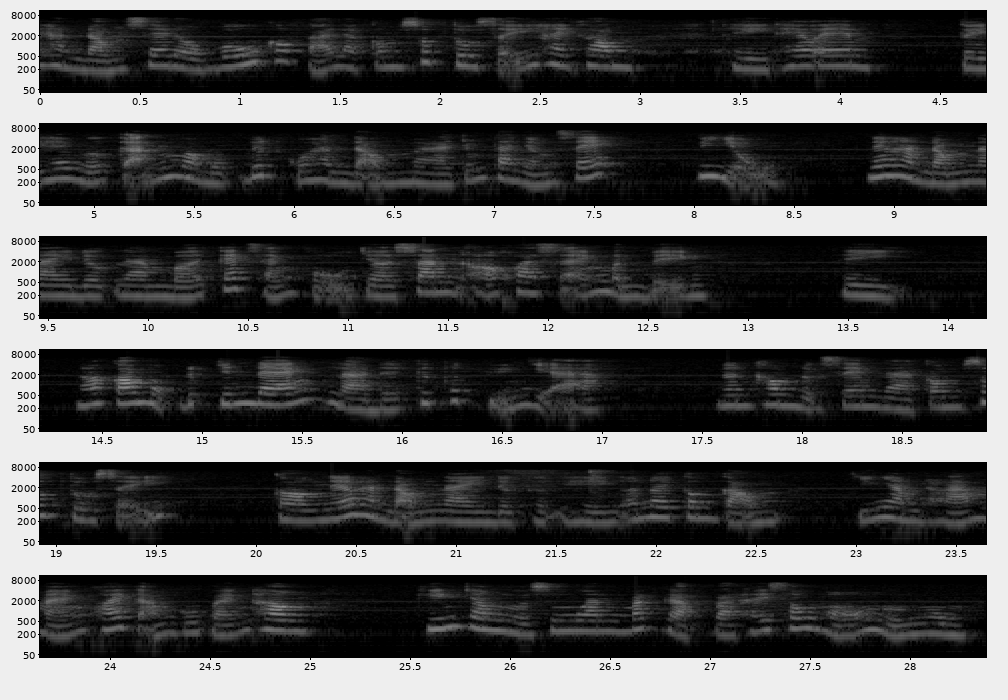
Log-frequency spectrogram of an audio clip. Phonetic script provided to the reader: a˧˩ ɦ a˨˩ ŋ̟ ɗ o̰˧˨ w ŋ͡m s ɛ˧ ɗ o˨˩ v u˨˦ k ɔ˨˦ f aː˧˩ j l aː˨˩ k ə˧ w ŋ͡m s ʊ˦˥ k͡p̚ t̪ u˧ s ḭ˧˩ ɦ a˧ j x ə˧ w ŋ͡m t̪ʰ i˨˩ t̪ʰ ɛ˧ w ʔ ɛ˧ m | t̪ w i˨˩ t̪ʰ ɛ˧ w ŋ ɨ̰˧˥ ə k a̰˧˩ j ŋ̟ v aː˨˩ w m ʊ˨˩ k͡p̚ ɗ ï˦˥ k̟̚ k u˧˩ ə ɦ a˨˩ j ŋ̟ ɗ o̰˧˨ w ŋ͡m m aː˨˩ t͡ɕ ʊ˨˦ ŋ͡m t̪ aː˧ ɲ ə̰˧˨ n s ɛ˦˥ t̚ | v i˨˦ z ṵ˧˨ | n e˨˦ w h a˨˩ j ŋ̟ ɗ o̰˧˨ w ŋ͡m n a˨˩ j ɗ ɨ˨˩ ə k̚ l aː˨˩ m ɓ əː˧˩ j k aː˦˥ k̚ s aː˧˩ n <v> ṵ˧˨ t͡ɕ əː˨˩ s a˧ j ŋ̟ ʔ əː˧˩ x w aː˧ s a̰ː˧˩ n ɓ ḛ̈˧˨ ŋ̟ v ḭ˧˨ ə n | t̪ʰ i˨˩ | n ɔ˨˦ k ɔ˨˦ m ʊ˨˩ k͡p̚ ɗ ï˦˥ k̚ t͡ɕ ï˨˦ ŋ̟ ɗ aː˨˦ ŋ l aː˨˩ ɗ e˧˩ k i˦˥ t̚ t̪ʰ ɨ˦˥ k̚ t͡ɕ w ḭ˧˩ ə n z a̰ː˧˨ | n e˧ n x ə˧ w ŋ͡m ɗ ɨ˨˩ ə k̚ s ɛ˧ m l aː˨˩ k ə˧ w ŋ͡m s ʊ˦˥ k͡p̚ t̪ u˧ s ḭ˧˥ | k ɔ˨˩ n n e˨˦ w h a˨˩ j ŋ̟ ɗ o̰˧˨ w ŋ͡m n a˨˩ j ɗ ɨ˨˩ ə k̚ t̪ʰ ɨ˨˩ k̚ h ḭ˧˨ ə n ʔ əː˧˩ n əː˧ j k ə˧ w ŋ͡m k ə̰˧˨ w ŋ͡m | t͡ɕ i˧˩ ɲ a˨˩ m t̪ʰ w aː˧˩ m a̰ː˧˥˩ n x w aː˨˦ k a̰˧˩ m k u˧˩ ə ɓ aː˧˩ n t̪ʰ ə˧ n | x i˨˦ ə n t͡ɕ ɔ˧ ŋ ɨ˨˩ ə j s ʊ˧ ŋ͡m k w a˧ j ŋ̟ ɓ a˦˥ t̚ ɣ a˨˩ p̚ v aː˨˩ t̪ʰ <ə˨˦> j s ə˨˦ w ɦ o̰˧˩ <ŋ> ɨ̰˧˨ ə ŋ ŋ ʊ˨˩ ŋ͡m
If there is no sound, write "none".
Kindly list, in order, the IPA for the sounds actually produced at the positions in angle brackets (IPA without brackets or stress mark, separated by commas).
f, ə˨˦, ŋ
